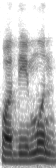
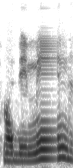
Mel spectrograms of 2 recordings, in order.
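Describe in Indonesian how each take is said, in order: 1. Kata ini berakhir dengan bunyi -un. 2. Kata ini berakhir dengan bunyi -in. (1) "tetapi kodimun ya" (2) "tidak dibaca kodimin"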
